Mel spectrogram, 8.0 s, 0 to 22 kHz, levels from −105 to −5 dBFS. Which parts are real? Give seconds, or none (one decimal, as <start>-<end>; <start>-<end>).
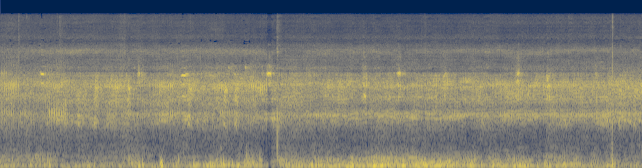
0.0-0.8; 2.1-3.2; 7.6-8.0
